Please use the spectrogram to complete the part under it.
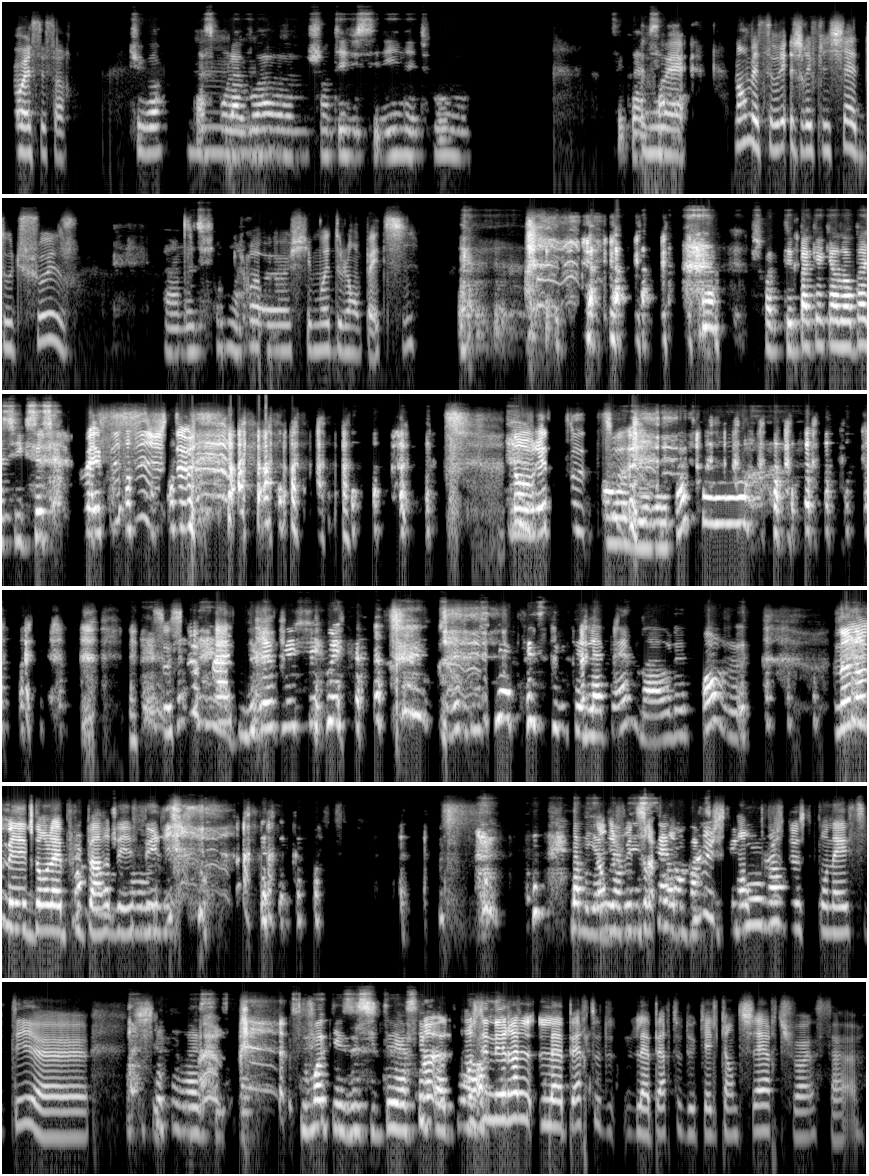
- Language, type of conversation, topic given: French, unstructured, Quel film vous a fait ressentir le plus d’empathie pour des personnages en difficulté ?
- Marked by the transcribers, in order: static; distorted speech; tapping; laugh; laughing while speaking: "Mais si, si, je te non, en vrai, tout tout"; laughing while speaking: "C'est ça ?"; laugh; drawn out: "dirait"; laugh; laughing while speaking: "Je réfléchis, oui ! Je réfléchis … de la peine ?"; laugh; laugh; laugh; chuckle; laugh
